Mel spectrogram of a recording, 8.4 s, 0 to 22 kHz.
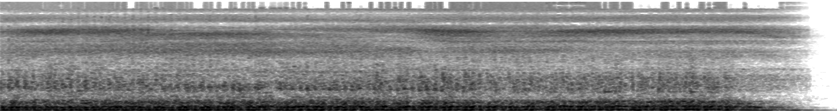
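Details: Holley Terminator X 550-917 on an LS 5.3L V8 with 4L60E, first fire-up out of the car, oil pre-primed, alternator not connected, coolant sensor 74. Starts straight up into a steady, even burble, no knocks or ticks, then shuts off cleanly.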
